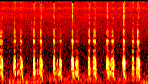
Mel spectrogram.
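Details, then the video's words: Wild partridge in the wilderness giving paired clucking notes, each pair a quick double 'chuk-chuk', repeated about every third of a second in an uneven rhythm, with no other sounds. "Pure Partridge Calls in the Wild"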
